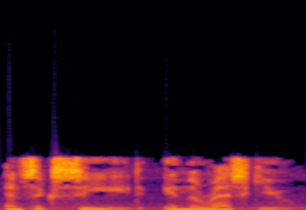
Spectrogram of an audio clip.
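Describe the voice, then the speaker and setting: A man playing God in an audio Bible drama, calm, authoritative, majestic and assured. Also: low-pitched, unhurried. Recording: dull audio with clear music behind.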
